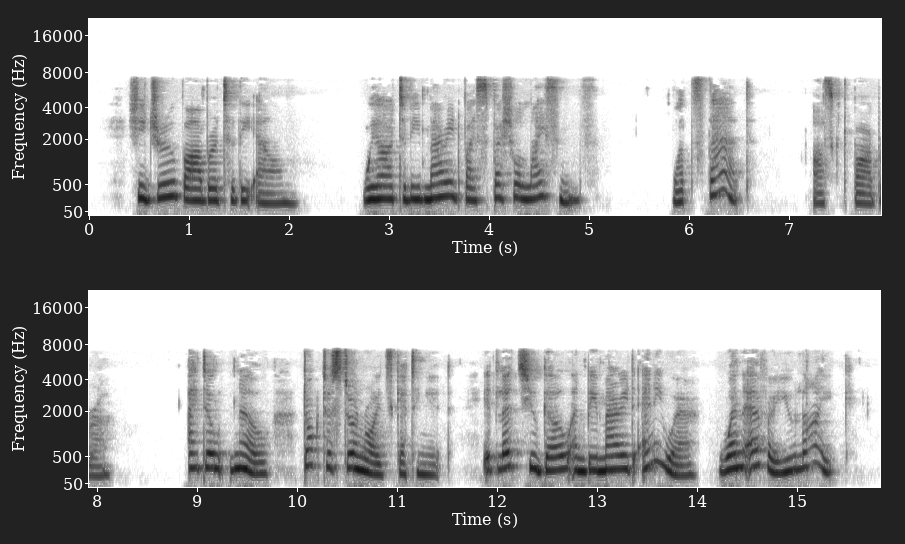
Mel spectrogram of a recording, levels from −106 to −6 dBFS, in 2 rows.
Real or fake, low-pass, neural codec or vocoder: real; 7.2 kHz; none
